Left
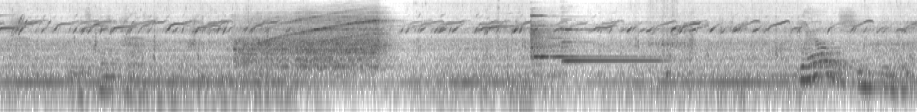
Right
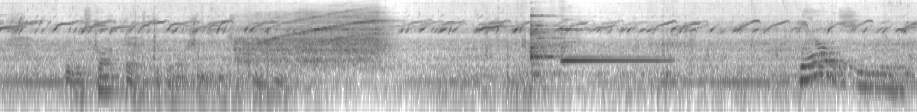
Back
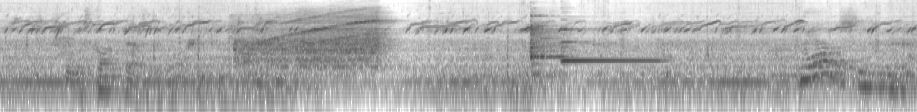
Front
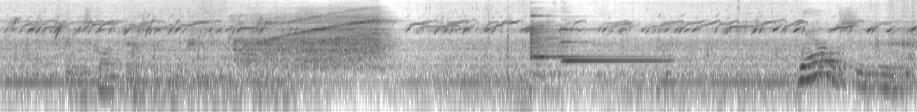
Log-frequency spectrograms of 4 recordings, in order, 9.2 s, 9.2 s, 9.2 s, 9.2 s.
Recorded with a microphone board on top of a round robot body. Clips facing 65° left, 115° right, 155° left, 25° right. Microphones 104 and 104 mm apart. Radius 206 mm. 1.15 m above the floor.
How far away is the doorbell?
About 5 m.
